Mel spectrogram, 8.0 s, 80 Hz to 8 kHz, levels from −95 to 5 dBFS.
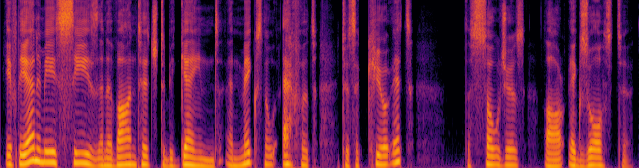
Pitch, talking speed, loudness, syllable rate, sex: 140 Hz, 150 wpm, -18 LUFS, 5.3 syllables/s, male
